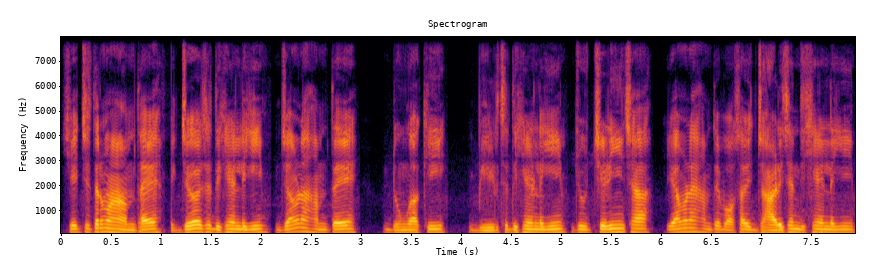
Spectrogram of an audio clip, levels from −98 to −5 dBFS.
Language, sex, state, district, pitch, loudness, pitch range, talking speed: Hindi, male, Uttarakhand, Uttarkashi, 130 Hz, -20 LUFS, 120-135 Hz, 205 wpm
